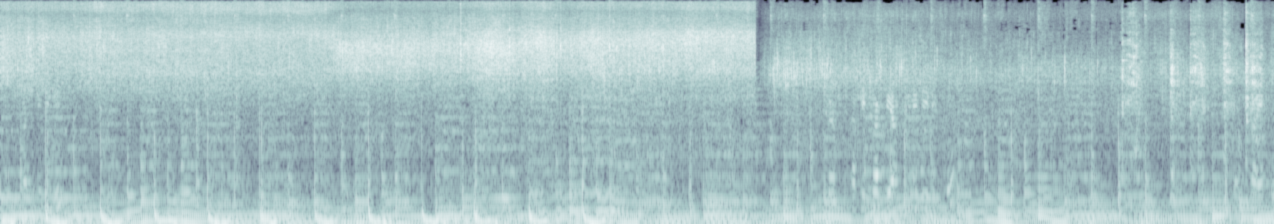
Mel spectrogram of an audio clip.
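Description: Chopped ridge gourd dropped into hot oil in an iron kadai, sizzling loudly as a metal spatula stirs it. The sizzle cuts off suddenly about seven seconds in, giving way to quieter frying with the spatula scraping and clinking against the pan near the end.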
